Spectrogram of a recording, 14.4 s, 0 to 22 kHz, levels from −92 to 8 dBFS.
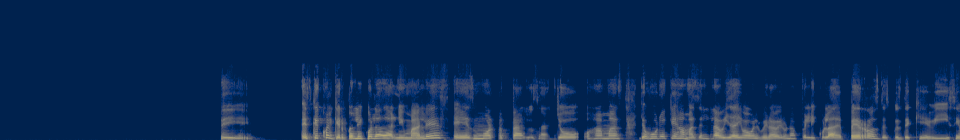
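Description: Speech with no technical faults.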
